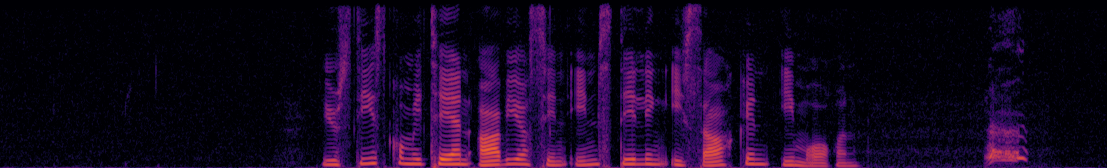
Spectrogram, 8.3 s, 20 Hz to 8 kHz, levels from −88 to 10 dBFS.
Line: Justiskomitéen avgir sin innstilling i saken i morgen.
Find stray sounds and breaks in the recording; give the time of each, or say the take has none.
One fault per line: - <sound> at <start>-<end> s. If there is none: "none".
- bark at 7.4-7.7 s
